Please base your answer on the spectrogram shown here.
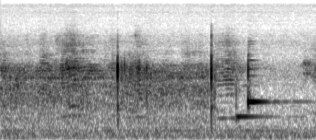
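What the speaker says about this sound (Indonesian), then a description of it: "Coba telepon dulu Agustinus." A telephone dials during a night patrol, several short beeping key tones followed by a brief ringing tone, faint and close over background noise and voices.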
